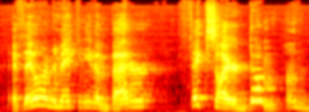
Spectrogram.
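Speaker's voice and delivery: voice breaks mid-phrase, cracking on "dumb". Ranting about a popular website's changes, voice cracking. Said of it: "voice crack".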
